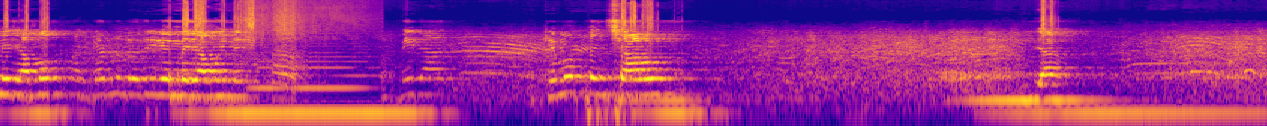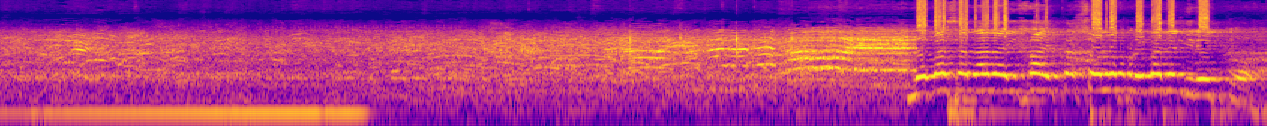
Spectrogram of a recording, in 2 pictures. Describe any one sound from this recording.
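A large crowd outdoors cheers and chatters below.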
